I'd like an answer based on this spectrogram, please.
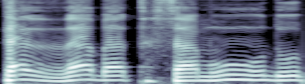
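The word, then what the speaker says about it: كذبت ثمود: Contoh ta bertemu tsa kadzabat tsamudu bagawaha. Maka jangan dibaca kadzabat tsamudu atau misalnya diidgamkan sifatnya saja katanya kadzabat tsamudu itu pun tidak ada. Tidak ada riwayatnya, tidak ada di kitab-kitab begitu.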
